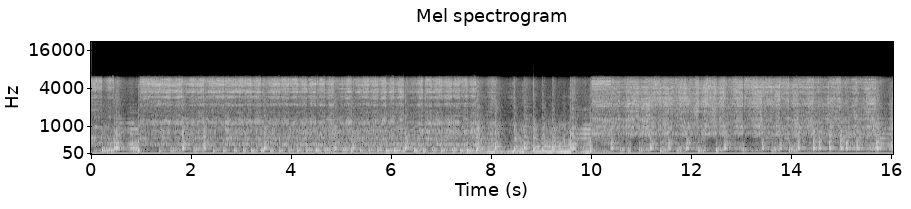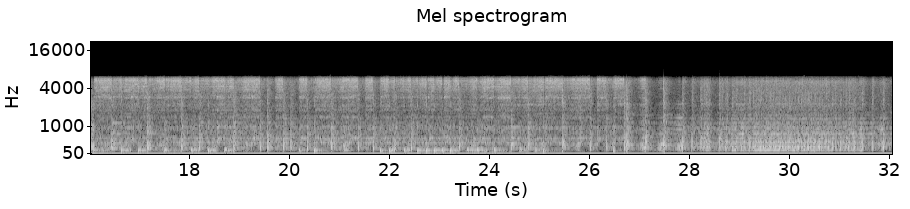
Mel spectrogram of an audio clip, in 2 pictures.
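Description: Acoustic drum kit played continuously: kick drum, snare, toms and cymbals in a busy, loose beat, played badly by a tired drummer. A stretch of heavier low drum hits comes about eight seconds in.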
